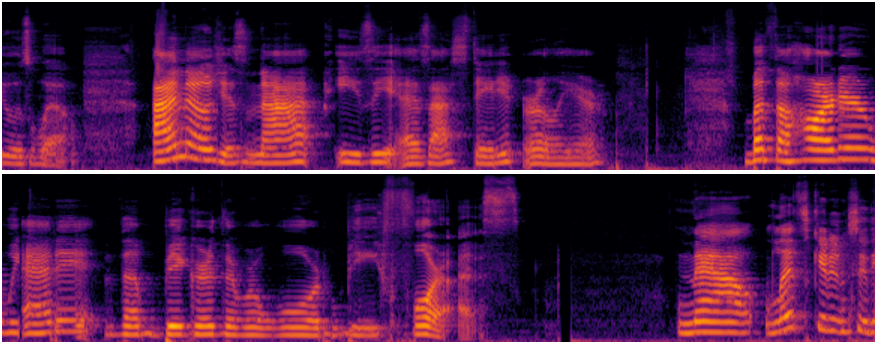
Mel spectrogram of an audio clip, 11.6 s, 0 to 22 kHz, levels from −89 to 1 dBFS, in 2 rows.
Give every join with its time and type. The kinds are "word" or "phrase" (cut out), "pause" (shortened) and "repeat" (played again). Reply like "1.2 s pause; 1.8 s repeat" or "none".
1.4 s word; 2.2 s word; 5.9 s word; 8.0 s word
